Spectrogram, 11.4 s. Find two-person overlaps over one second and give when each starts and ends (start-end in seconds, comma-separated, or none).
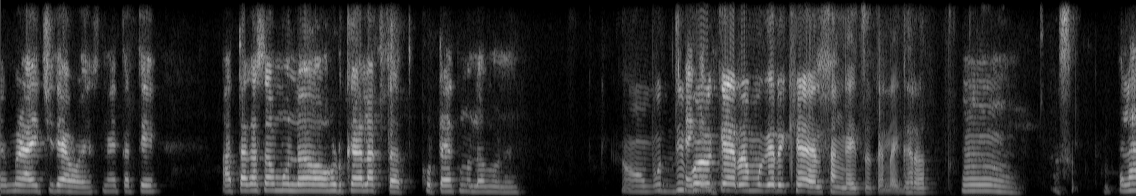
none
